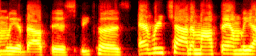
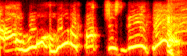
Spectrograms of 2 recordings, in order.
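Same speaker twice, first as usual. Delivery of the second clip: high, indignant demand without added volume; mock outraged mother. Mother to her boys after a slammed door, high mock outrage. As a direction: act out demanding the culprit, voice pitched way up.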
